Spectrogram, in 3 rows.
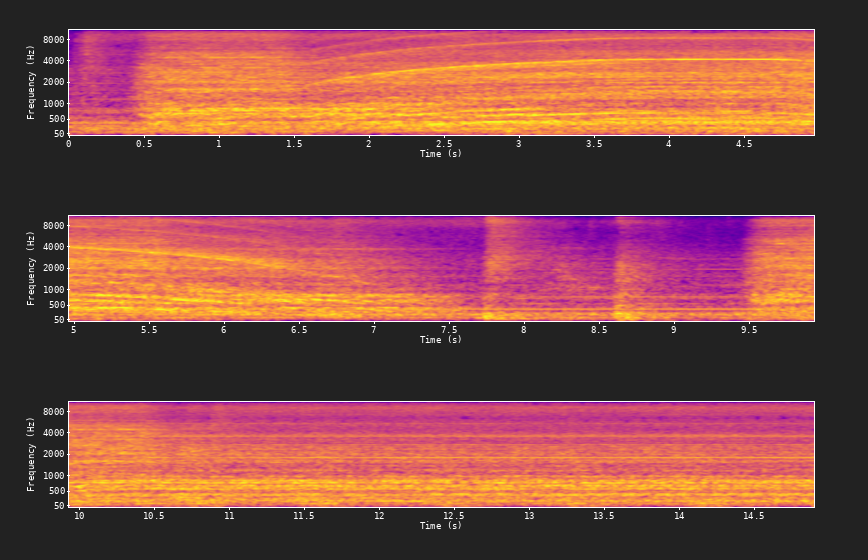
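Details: Haas ST-20 CNC lathe spindle: steady hum with a high whine rising and falling with spindle speed, plus a rough undertone, louder over time. Parting-off finishes on the back side are inconsistent, as if the part moves in and out. Owner suspects spindle bearings going bad.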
